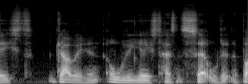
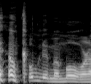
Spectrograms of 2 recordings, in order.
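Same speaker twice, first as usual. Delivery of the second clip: laughing; 5 semitones higher, faster than usual. Real, not acted. Spills beer mid-rant, laughing.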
